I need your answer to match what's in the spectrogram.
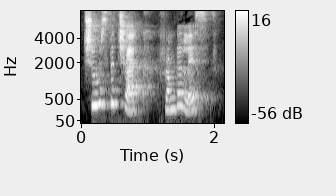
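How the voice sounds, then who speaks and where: In a roomy, echoey recording, a woman with a fairly high voice walks through a software tutorial slowly, one step at a time. She speaks in a measured, instructional way, with lively intonation.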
